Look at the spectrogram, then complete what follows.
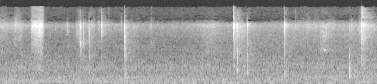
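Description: Irregular light clicks and taps from crib parts being handled and fitted together during assembly, over a steady low hum. The sharpest clicks come about half a second in and about three and a half seconds in.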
